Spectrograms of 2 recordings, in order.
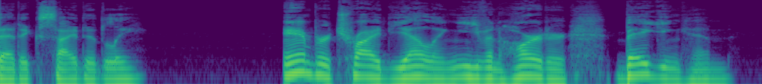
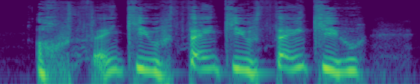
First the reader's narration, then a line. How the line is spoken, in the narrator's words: Amber sobbed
